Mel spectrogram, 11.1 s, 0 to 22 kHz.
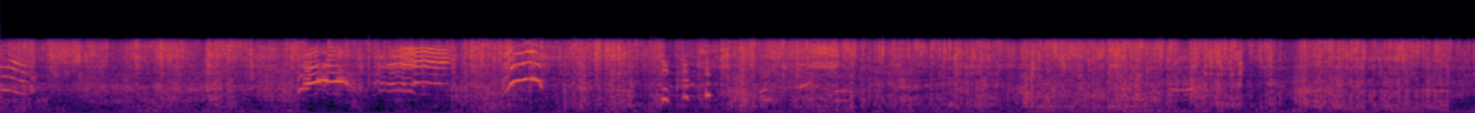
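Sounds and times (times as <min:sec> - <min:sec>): bodies bouncing on trampoline: 0:00.0 - 0:11.0
water spraying and splashing: 0:00.0 - 0:11.0.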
